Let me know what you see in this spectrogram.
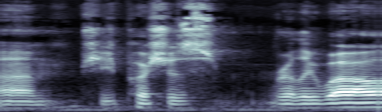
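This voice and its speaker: Lively intonation marks a man whose pitch is very deep and low. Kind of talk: casual talk to camera.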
